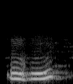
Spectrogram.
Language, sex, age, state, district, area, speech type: Kannada, female, 18-30, Karnataka, Chitradurga, urban, conversation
